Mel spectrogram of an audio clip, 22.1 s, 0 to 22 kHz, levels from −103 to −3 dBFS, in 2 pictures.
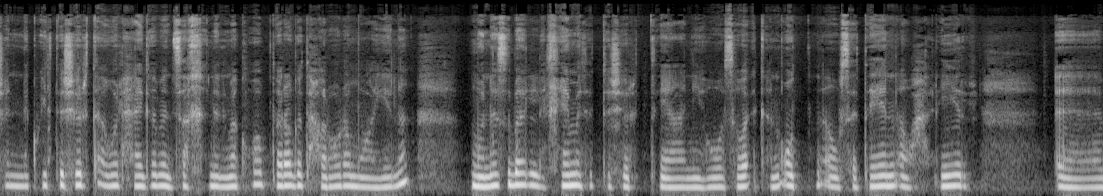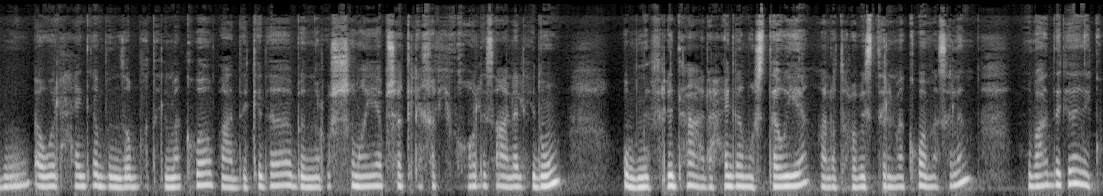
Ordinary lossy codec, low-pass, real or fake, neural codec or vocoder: Opus, 64 kbps; 19.8 kHz; real; none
